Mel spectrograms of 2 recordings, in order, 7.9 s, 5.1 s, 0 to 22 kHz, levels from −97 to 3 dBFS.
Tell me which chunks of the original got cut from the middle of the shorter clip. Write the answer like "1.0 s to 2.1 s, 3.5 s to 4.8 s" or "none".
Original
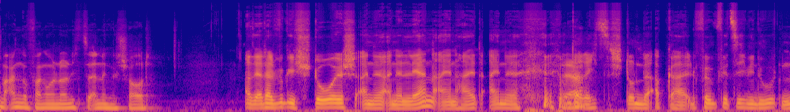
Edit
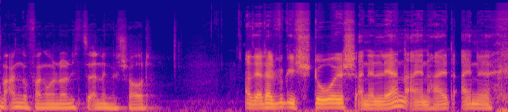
3.6 s to 3.9 s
